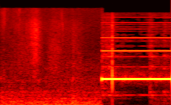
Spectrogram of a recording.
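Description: Colour-bars test tone: a loud, steady, single-pitched beep that starts suddenly about a second and a quarter in, after a moment of faint room noise.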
